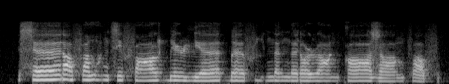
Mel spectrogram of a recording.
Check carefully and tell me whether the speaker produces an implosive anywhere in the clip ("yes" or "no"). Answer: no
